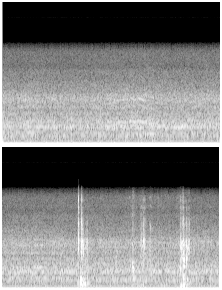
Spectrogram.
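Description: A honeybee swarm buzzing steadily as the bees crawl at a hive entrance board. About four and a half seconds in come three short wooden knocks, as the hive is set down against the board.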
